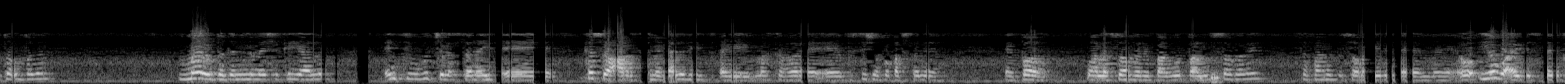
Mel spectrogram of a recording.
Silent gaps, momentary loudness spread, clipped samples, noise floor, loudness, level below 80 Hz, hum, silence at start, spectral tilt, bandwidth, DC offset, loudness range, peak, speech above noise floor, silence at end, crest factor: none; 12 LU; under 0.1%; -43 dBFS; -21 LUFS; -60 dBFS; 50 Hz at -50 dBFS; 0 s; -7.5 dB/octave; 8.4 kHz; under 0.1%; 3 LU; -6 dBFS; 23 dB; 0 s; 14 dB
